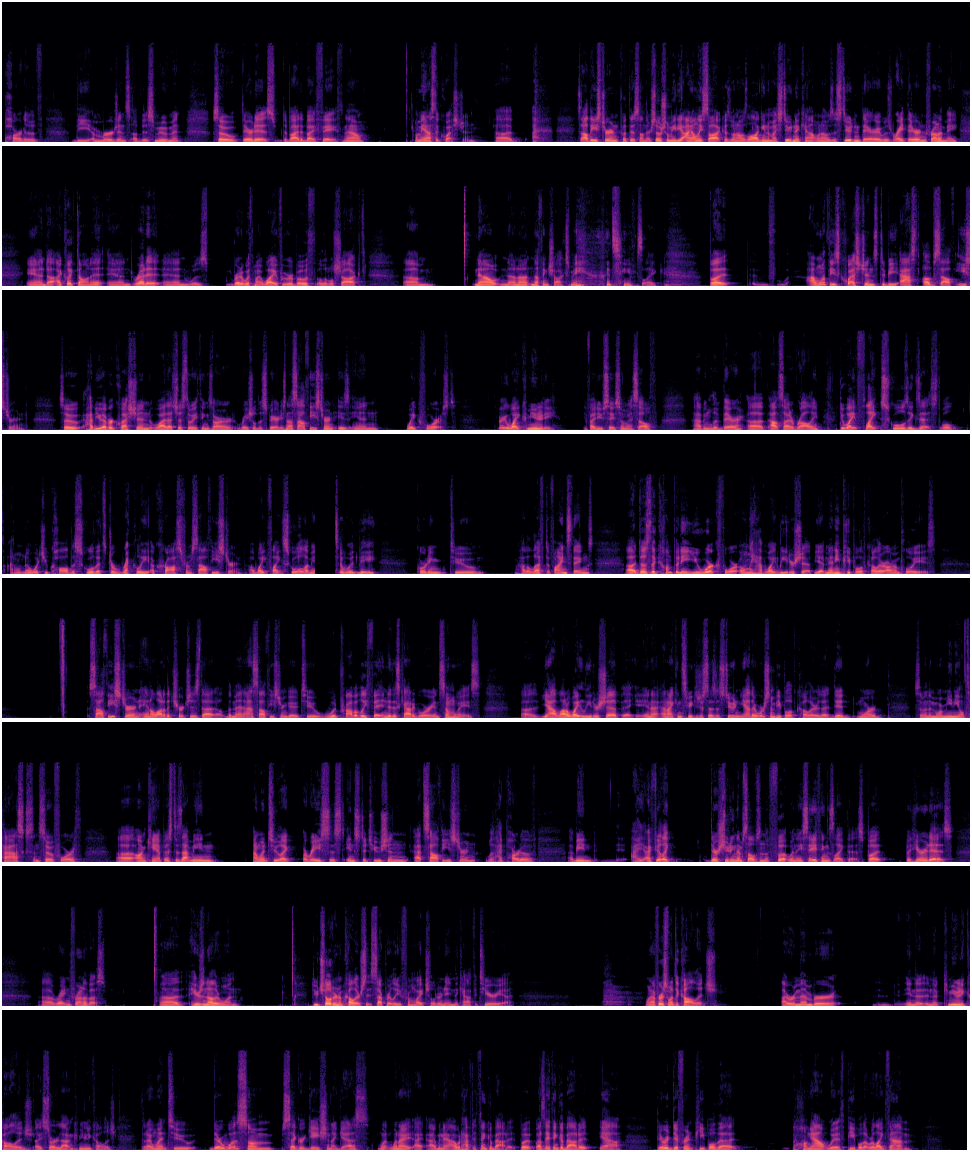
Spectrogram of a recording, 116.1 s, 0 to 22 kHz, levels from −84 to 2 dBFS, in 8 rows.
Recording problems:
audio cutting out; at 48 s

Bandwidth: 15.5 kHz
